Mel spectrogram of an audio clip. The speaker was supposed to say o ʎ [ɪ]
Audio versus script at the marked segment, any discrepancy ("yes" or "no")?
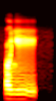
yes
